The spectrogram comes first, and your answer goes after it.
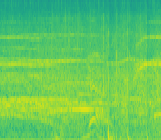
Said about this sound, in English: would you please put your hands together?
